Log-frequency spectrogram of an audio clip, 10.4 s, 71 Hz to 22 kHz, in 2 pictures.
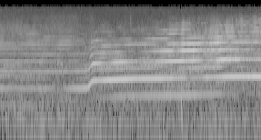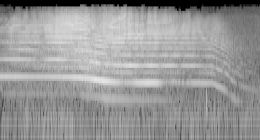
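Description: High-pitched whine of an RC foamboard jet's 2400 kV brushless motor and 6x5.5 propeller on a 4S pack during a fast pass. The pitch steps up about two seconds in as the throttle opens, and the whine grows loudest around seven seconds in. Its pitch then sinks as the plane goes by, and it falls away sharply near the end as the throttle is pulled back.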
